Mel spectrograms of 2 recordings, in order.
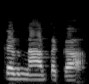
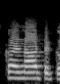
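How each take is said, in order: First: Karnataka with a Spanish accent. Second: Said in the usual way. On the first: Shown as a demonstration. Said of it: "like, a Spanish accent".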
